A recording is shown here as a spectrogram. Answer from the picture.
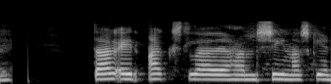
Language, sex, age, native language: Icelandic, female, 12, Icelandic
